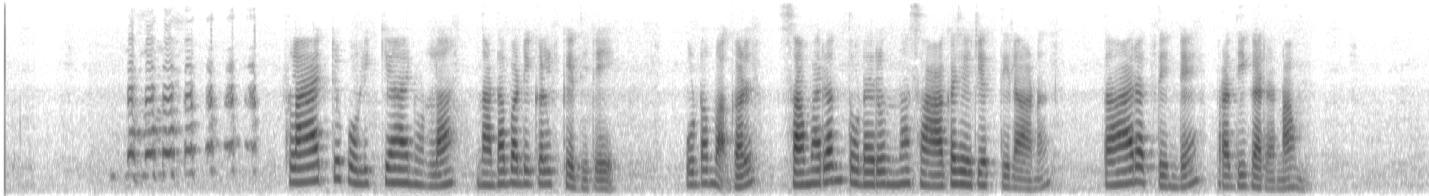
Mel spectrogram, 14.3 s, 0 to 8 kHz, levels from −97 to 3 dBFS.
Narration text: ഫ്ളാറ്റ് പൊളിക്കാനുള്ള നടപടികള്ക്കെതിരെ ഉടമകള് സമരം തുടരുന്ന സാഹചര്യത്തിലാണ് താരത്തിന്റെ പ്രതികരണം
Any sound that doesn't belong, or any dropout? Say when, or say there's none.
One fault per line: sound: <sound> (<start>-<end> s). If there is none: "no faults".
sound: laugh (1.1-2.6 s)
